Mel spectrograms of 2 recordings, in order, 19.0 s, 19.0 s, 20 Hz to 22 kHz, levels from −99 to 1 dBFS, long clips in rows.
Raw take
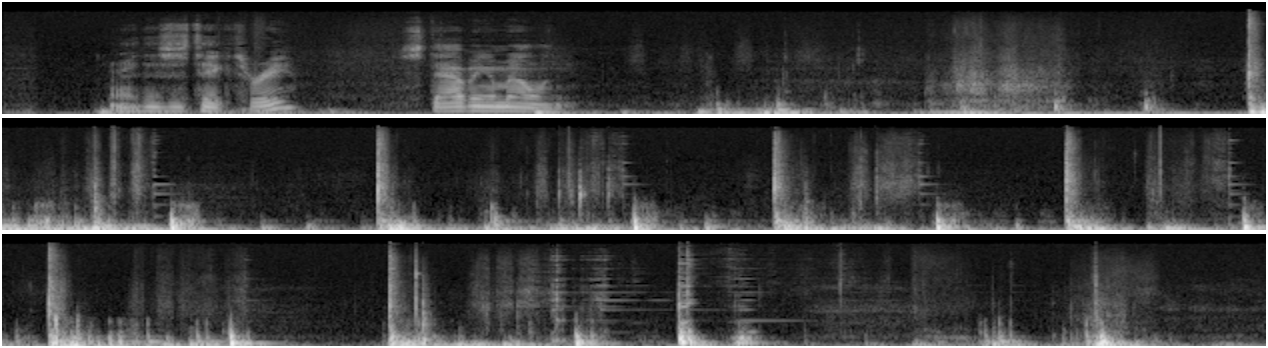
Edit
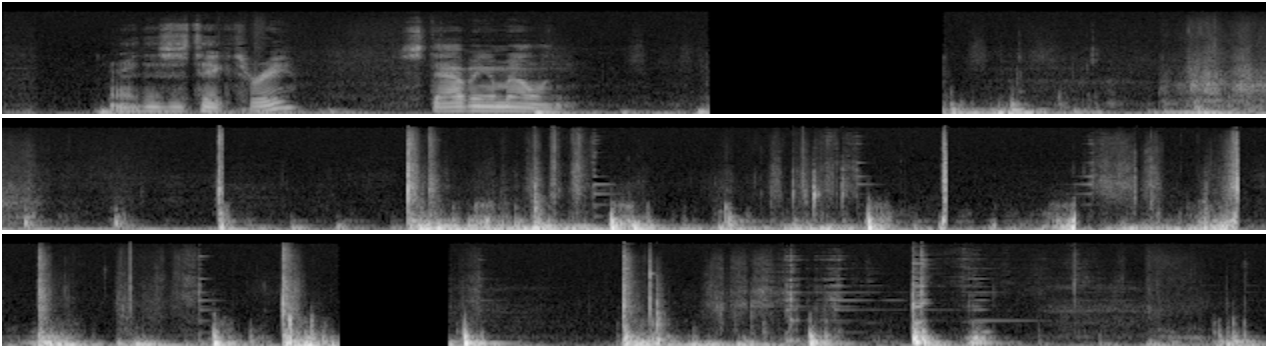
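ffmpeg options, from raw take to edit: -filter_complex "[0:a]asplit=9[s0][s1][s2][s3][s4][s5][s6][s7][s8];[s0]atrim=end=3.53,asetpts=PTS-STARTPTS,afade=t=out:st=3.526:d=0.004:c=hsin,apad=pad_dur=1.17[s9];[s1]atrim=start=3.53:end=6.252,asetpts=PTS-STARTPTS,afade=t=in:d=0.004:c=hsin[s10];[s2]atrim=start=7.268:end=8.302[s11];[s3]atrim=start=6.248:end=7.272[s12];[s4]atrim=start=8.298:end=9.852[s13];[s5]atrim=start=9.848:end=11.652,asetpts=PTS-STARTPTS,areverse[s14];[s6]atrim=start=11.648:end=13.15,asetpts=PTS-STARTPTS,afade=t=out:st=1.498:d=0.004:c=hsin[s15];[s7]atrim=start=13.15:end=13.7,asetpts=PTS-STARTPTS,volume=0[s16];[s8]atrim=start=13.7,asetpts=PTS-STARTPTS,afade=t=in:d=0.004:c=hsin[s17];[s9][s10]concat=n=2:v=0:a=1[s18];[s18][s11]acrossfade=d=0.004:c1=hsin:c2=hsin[s19];[s19][s12]acrossfade=d=0.004:c1=hsin:c2=hsin[s20];[s20][s13]acrossfade=d=0.004:c1=hsin:c2=hsin[s21];[s21][s14]acrossfade=d=0.004:c1=hsin:c2=hsin[s22];[s15][s16][s17]concat=n=3:v=0:a=1[s23];[s22][s23]acrossfade=d=0.004:c1=hsin:c2=hsin"

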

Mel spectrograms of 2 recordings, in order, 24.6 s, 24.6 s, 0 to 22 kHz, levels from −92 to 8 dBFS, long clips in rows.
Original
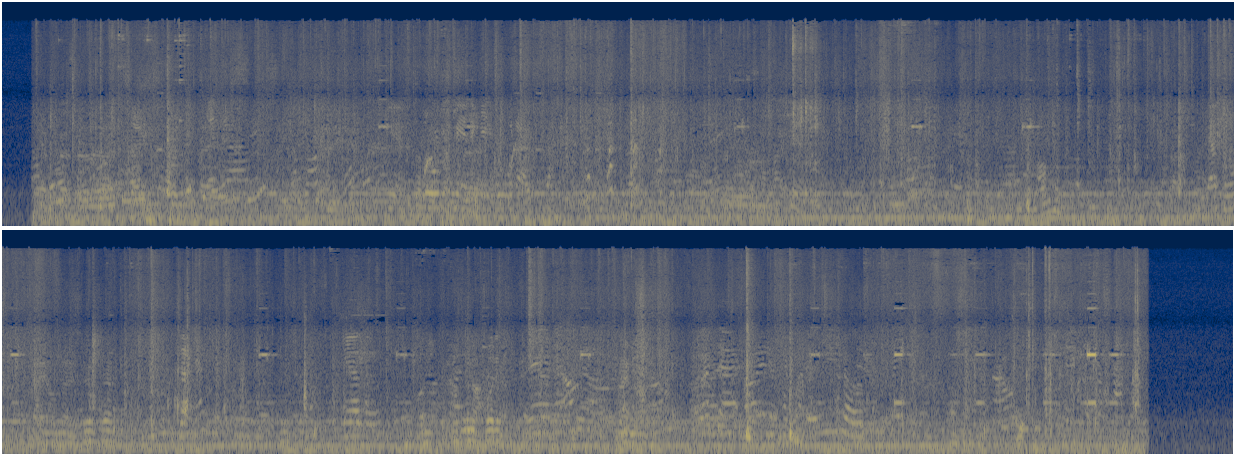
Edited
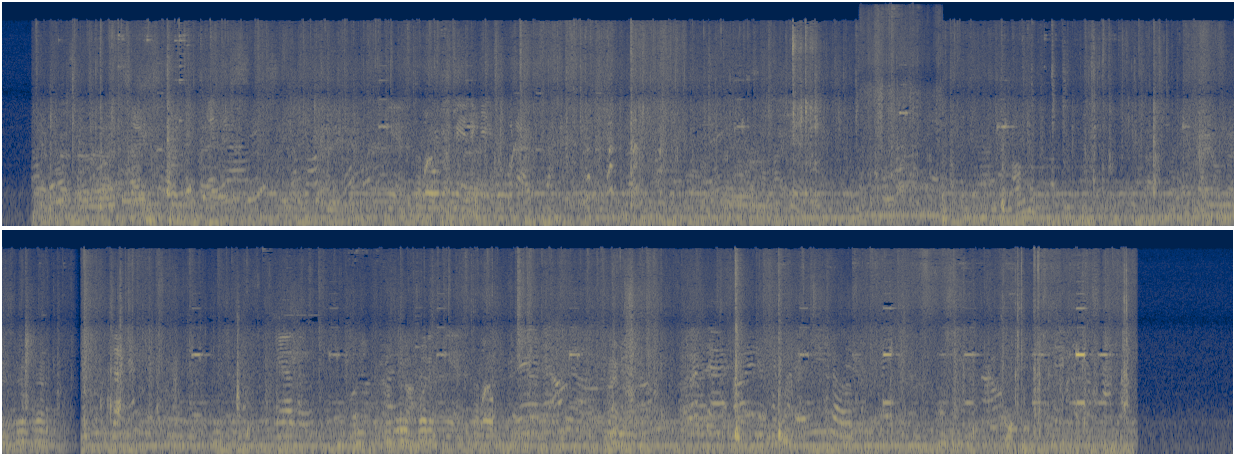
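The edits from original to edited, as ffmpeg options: -filter_complex "[0:a]asplit=7[s0][s1][s2][s3][s4][s5][s6];[s0]atrim=end=8.574[s7];[s1]atrim=start=8.57:end=9.66,asetpts=PTS-STARTPTS,asetrate=57330,aresample=44100,atrim=end_sample=36976,asetpts=PTS-STARTPTS[s8];[s2]atrim=start=9.656:end=12.062[s9];[s3]atrim=start=12.478:end=13.78,asetpts=PTS-STARTPTS,afade=t=out:st=0.912:d=0.39[s10];[s4]atrim=start=13.78:end=17.342,asetpts=PTS-STARTPTS,afade=t=in:d=0.004:c=hsin[s11];[s5]atrim=start=3.768:end=4.332[s12];[s6]atrim=start=17.338[s13];[s7][s8]acrossfade=d=0.004:c1=hsin:c2=hsin[s14];[s14][s9]acrossfade=d=0.004:c1=hsin:c2=hsin[s15];[s10][s11]concat=n=2:v=0:a=1[s16];[s15][s16]acrossfade=d=0.004:c1=hsin:c2=hsin[s17];[s17][s12]acrossfade=d=0.004:c1=hsin:c2=hsin[s18];[s18][s13]acrossfade=d=0.004:c1=hsin:c2=hsin"

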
